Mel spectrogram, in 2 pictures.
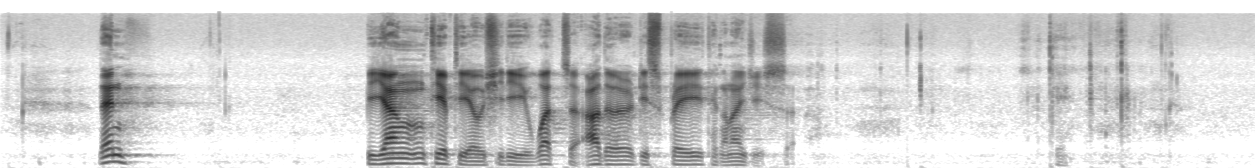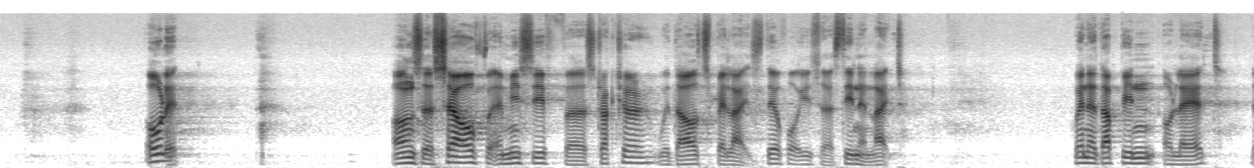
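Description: A man speaks calmly through a microphone and loudspeakers in a large hall.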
